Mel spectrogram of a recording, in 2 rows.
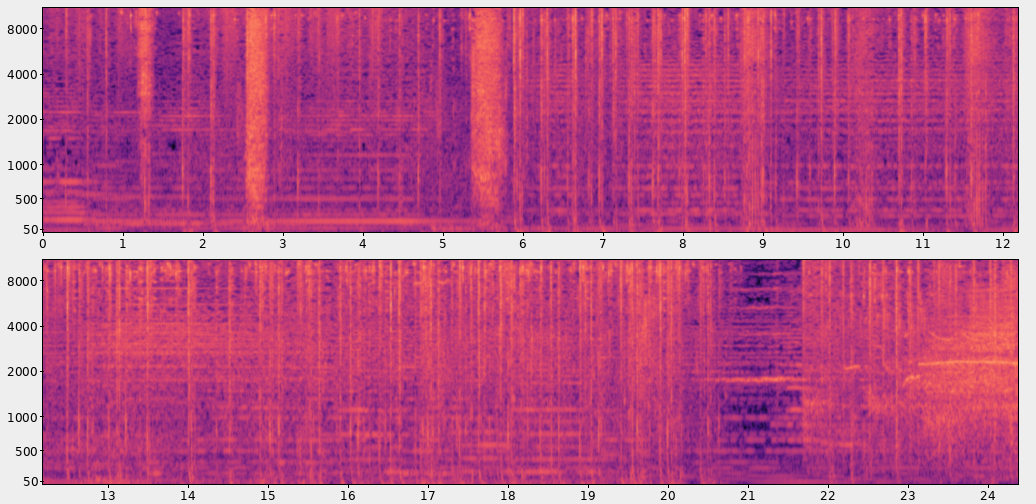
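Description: Roach the horse galloping in the video game The Witcher 3, steady rhythmic clip-clop of hooves running continuously for a long stretch, with neighs and occasional voices over the pounding gait.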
